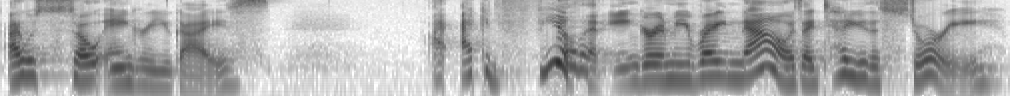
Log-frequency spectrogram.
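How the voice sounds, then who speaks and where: A woman's voice: mid-range voice, very animated, moderate pace. A middle-aged woman hosting a talk about marriage, candidly telling a personal story with laughs along the way. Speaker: podcast host on marriage.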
